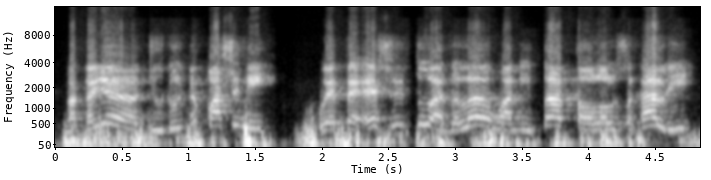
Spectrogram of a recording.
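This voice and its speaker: A man with a slightly high voice talks as a panelist on a religious discussion. He argues conversationally, repeats key phrases and seeks agreement. The audio is noisy, with clicks. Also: normal speed. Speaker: panelist on an online religious talk show. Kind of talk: opinionated conversational commentary with religious exhortation.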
